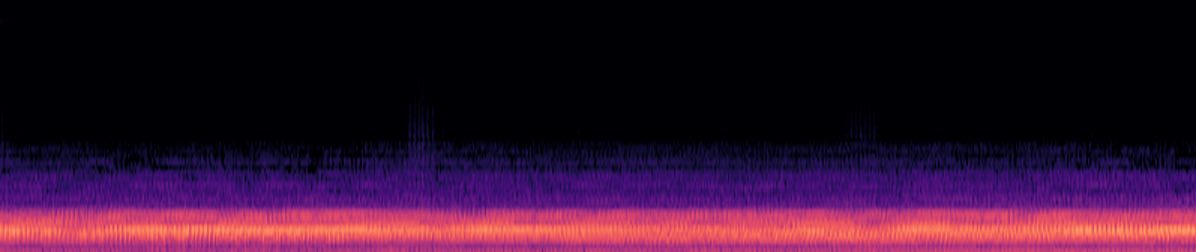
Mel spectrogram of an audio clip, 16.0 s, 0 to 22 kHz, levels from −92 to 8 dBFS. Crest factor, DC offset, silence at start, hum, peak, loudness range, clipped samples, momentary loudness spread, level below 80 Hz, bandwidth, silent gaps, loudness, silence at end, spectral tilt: 12 dB; under 0.1%; 0 s; none; -10 dBFS; 3 LU; under 0.1%; 5 LU; -44 dBFS; 1.4 kHz; none; -22 LUFS; 0 s; -14.5 dB/octave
